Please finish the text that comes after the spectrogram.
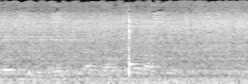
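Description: Potatoes frying in hot oil while being stirred, a steady soft sizzle running throughout with a single brief clink of a utensil against the pan near the middle.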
